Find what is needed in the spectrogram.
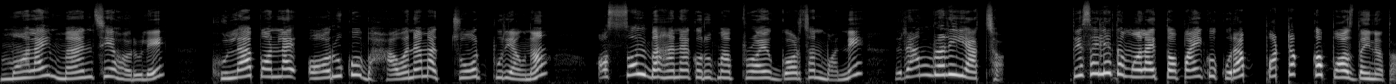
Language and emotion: Nepali, disgusted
